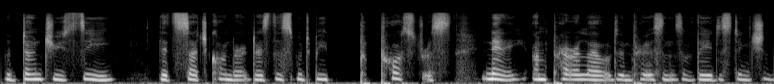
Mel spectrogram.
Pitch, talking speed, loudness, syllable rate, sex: 220 Hz, 145 wpm, -17 LUFS, 4.5 syllables/s, female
